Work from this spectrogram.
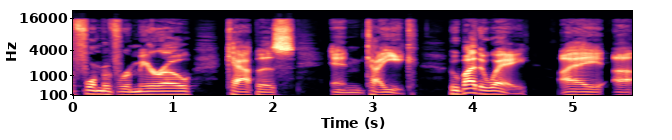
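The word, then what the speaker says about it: Kaick: listen to him say it, and he says Kayik.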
